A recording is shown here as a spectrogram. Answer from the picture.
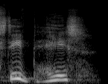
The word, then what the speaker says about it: Steve Deace: It's Steve Dace, but I want to say Dace.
